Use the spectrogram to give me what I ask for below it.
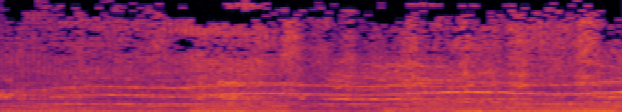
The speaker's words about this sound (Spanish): En la calle, dos coches de policía se aproximan.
